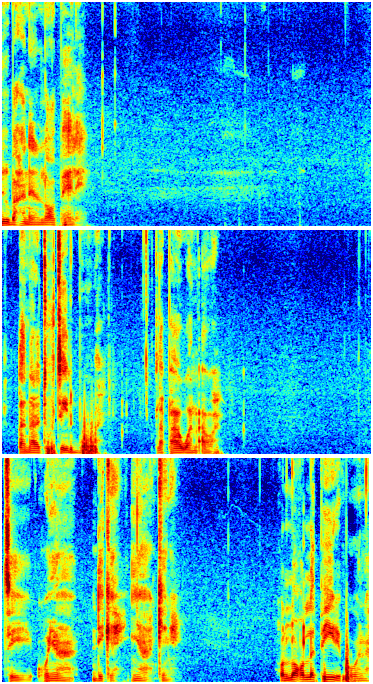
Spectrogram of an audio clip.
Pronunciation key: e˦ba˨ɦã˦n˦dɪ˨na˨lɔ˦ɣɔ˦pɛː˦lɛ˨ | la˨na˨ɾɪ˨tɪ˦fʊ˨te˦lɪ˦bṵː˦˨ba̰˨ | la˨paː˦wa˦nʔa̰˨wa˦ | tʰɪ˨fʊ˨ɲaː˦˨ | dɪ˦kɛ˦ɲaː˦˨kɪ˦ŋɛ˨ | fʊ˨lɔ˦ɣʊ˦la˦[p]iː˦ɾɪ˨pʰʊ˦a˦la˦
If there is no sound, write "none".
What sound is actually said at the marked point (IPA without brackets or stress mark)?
p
